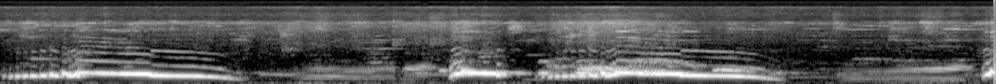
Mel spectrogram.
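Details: Spotted dove in a loud 'bekur' manggung-style calling bout, used as a lure to set other doves calling: low, drawn-out coos that sag in pitch, two long phrases separated by short softer notes and a near-silent gap.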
